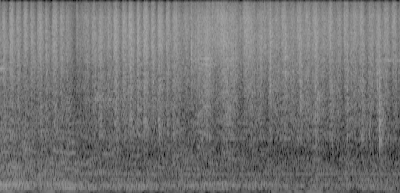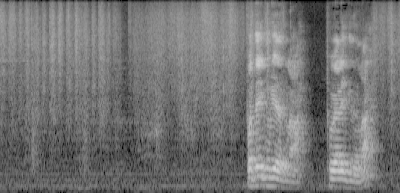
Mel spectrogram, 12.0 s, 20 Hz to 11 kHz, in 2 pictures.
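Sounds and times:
fingers scrubbing wet hair: 0.0 - 9.7, 11.6 - 12.0.

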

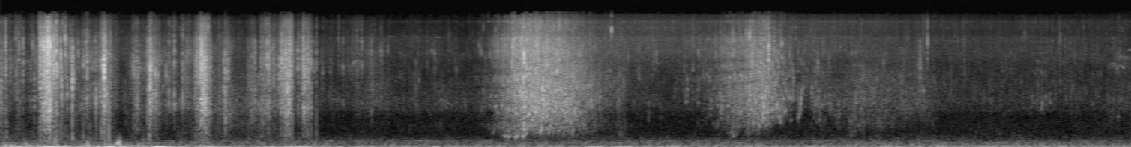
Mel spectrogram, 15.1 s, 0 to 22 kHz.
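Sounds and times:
steady low rumble: 0.0 - 6.7
waves washing over pebbles: 6.6 - 8.3, 9.5 - 10.8.

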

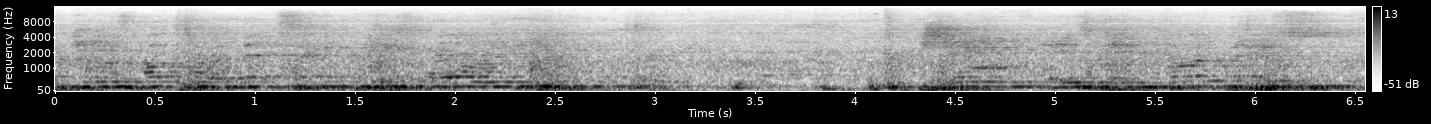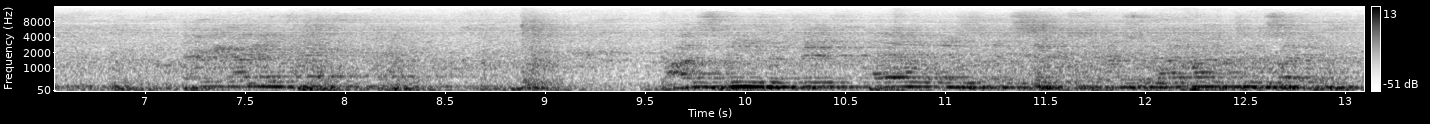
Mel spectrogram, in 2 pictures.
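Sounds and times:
indistinct speech echoing: 0.0 - 13.0.

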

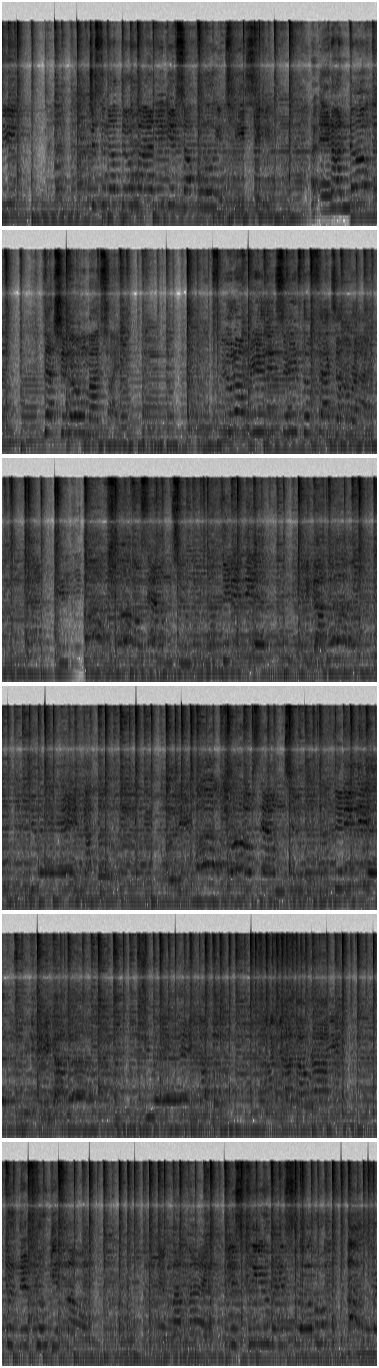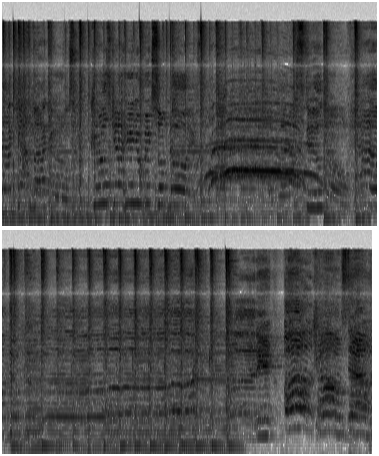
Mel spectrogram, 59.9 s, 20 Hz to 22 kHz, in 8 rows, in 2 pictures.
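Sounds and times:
live rock band playing: 0.0 - 6.2, 7.0 - 57.4.

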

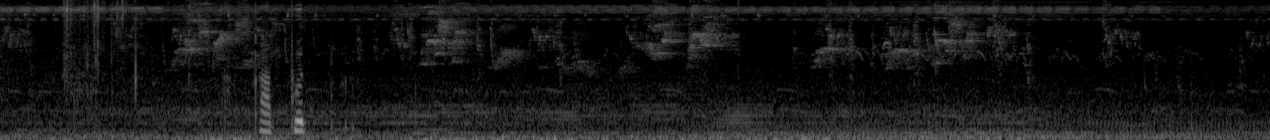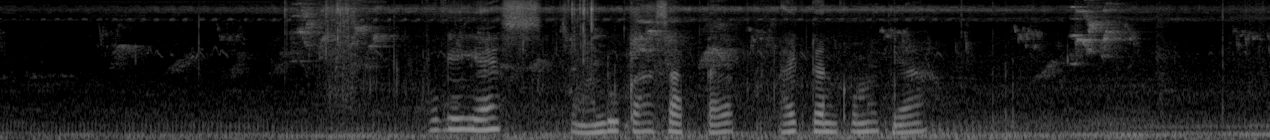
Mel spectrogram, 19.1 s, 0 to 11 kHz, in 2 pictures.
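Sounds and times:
bird chirps: 0.0 - 19.0.

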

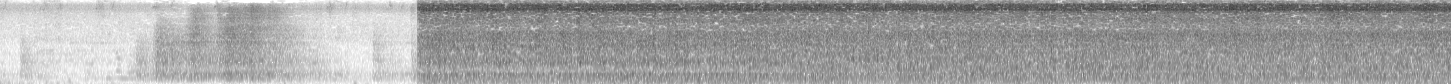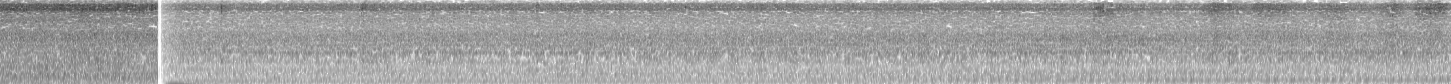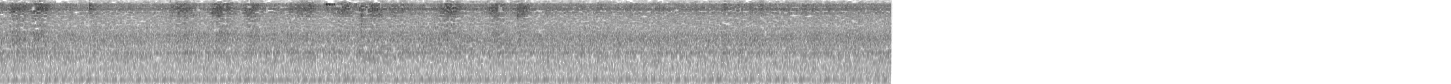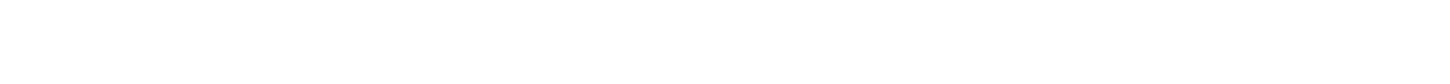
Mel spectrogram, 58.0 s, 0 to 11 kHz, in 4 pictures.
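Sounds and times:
motor running steadily: 4.2 - 37.9.

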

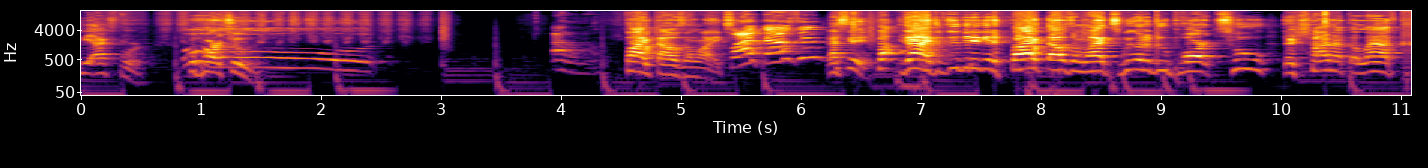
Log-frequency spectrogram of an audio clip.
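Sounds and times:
woman's drawn-out ooh: 0.9 - 2.5.

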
